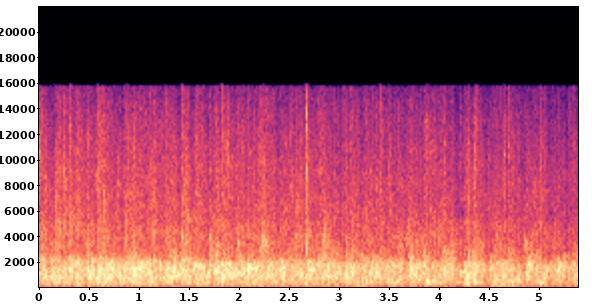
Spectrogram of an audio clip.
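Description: An audience applauding steadily, many people clapping at once.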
